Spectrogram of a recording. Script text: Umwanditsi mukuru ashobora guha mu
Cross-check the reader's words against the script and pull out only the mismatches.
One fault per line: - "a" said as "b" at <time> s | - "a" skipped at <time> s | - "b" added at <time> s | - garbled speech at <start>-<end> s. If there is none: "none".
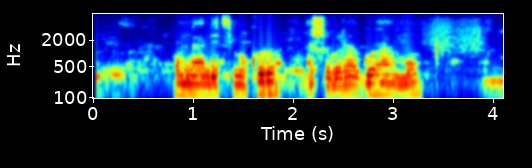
none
